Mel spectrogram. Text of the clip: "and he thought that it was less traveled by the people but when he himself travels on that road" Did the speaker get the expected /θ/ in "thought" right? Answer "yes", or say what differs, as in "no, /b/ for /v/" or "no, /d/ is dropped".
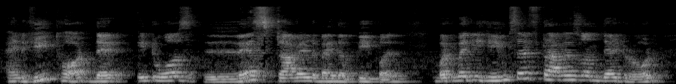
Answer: no, /t/ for /θ/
